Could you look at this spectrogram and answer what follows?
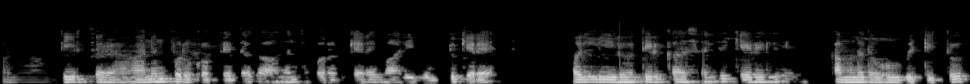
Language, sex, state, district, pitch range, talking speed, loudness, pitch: Kannada, male, Karnataka, Shimoga, 105-115 Hz, 115 wpm, -18 LUFS, 110 Hz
